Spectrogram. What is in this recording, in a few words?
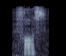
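"France", French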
